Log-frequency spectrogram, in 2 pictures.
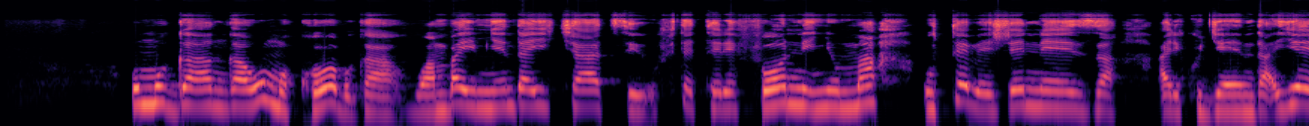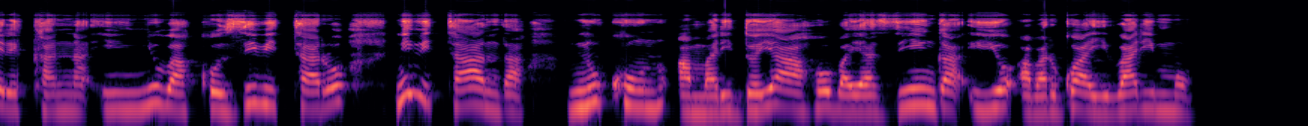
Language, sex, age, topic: Kinyarwanda, female, 25-35, health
